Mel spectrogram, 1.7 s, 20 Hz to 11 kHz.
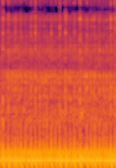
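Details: Seven-year-old 42cc two-stroke 5-in-1 strimmer multi-tool, only the spark plug replaced, with a missing bolt: loud, buzzy, crisp and even at steady high revs, no misfires or surging, clutch doesn't slip; normal running.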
